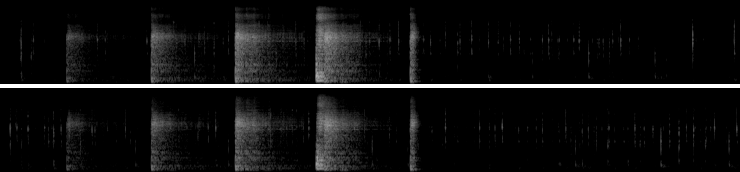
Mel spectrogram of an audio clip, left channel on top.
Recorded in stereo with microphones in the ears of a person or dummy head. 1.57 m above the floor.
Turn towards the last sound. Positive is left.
turn(degrees=60)  # may be behind; listen again after turning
